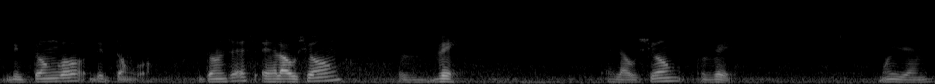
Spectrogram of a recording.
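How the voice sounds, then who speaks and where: A man teacher, walking students through exam answers slowly, repeating key words to drive them home. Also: mid-range voice, slight background noise. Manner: slow, repetitive explaining, repeats key words. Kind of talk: exam walkthrough lesson. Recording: tinny phone-like audio.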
